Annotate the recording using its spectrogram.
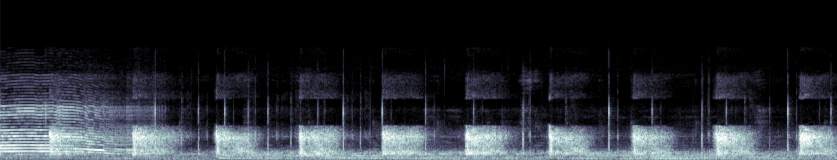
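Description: Footsteps tread steadily across a wooden floor.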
